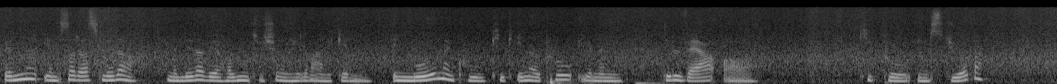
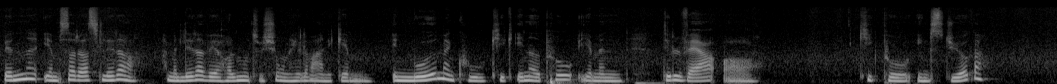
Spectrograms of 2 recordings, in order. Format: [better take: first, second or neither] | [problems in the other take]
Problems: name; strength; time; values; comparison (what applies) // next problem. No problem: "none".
second | hiss; loud; throughout; 8 dB below the speech; faint in the second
